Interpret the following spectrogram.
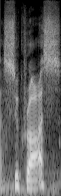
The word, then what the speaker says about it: sucrose: Sucro Sucross rhymes with gross.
